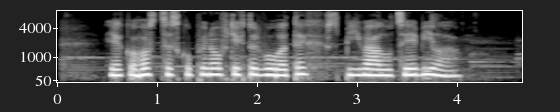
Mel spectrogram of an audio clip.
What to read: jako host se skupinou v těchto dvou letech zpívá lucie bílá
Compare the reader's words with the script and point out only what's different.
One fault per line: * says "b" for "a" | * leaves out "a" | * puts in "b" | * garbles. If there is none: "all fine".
all fine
